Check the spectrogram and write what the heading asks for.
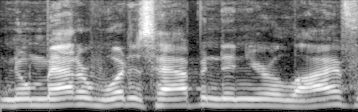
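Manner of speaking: normal talking voice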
